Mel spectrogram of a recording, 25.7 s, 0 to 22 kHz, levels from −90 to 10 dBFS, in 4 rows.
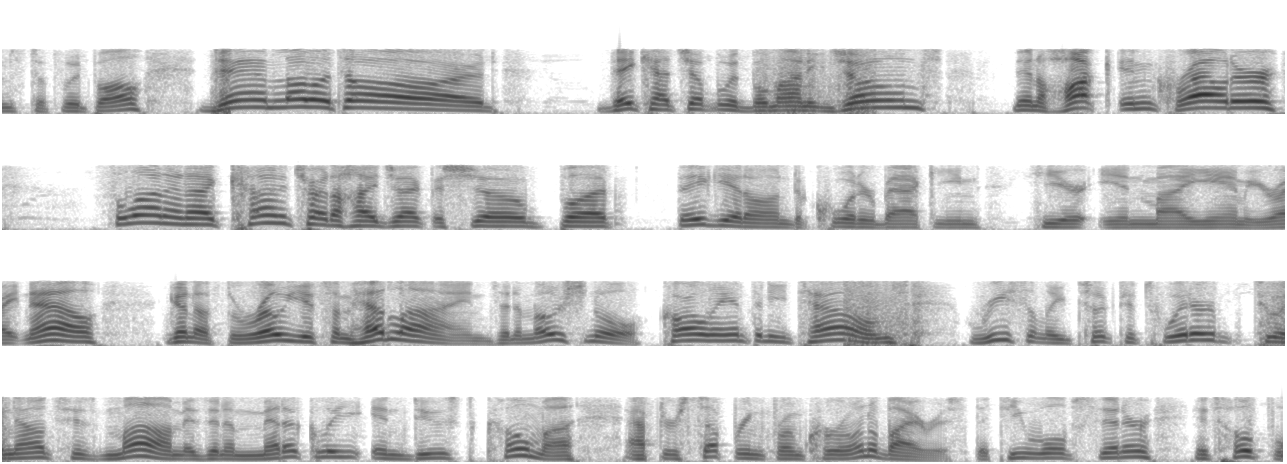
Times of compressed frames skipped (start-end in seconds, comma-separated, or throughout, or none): none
